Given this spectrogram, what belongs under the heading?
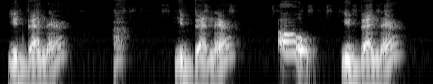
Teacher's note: because it's a question, we have to raise the tone at the end of the sentence.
